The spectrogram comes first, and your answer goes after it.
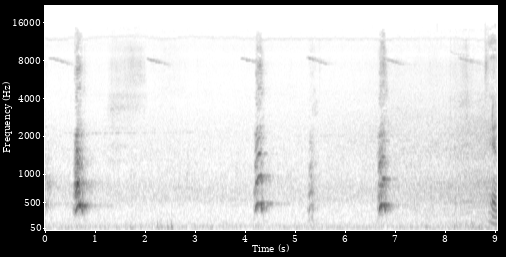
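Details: Household dog TJ keeps up complaining barks, wanting to fetch, as poplar fluff blows about; three crisp single barks spaced roughly three seconds apart, with a person talking in between and a final half-heard yip.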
